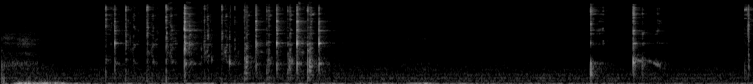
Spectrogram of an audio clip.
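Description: A fork whisks an egg in a bowl, a quick flurry of bright metallic clinks for a couple of seconds, then a pause and a few more scattered taps against the bowl, close and fairly loud.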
